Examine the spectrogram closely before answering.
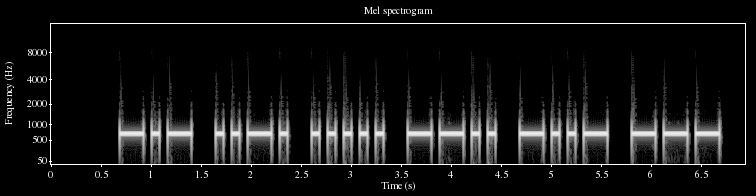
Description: Morse code, heard as a keyed tone, about 15 wpm, 700 Hz. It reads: KF5ZXO
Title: USA Call Signs - 6 Characters - Repeated 3x - 15wpm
